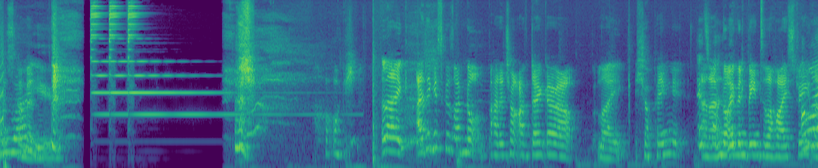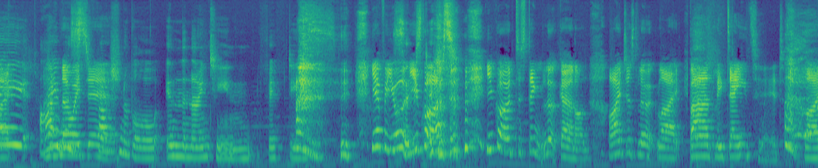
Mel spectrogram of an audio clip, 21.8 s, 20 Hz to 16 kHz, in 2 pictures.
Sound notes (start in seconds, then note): 1.2 bell ringing; 3.0 laughing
